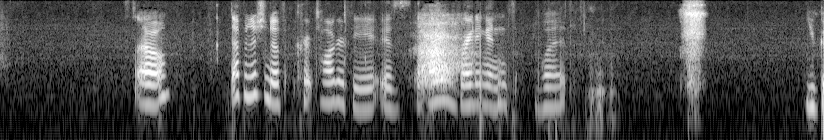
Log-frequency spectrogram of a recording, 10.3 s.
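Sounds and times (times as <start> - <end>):
speech: 1.7 - 2.2, 2.9 - 7.8, 10.1 - 10.2
sniffle: 8.5 - 8.9.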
